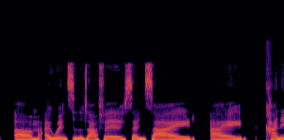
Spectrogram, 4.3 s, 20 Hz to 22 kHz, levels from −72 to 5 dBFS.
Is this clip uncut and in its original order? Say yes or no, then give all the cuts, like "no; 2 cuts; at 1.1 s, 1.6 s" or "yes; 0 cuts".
no; 2 cuts; at 1.3 s, 2.1 s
